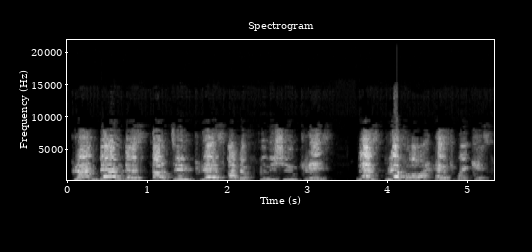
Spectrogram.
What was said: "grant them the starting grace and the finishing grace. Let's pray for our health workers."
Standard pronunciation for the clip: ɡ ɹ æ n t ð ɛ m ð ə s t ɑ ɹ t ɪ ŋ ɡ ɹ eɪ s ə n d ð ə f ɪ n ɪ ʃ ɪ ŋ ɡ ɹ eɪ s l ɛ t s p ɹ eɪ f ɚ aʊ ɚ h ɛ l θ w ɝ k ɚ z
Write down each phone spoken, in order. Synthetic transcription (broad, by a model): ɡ ɹ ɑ n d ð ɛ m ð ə s t ɑ t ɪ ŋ ɡ ɹ eɪ s ə n d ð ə f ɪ n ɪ ʃ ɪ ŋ ɡ ɹ eɪ s l ɛ t s p ɹ eɪ f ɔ aʊ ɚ h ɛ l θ w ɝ k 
